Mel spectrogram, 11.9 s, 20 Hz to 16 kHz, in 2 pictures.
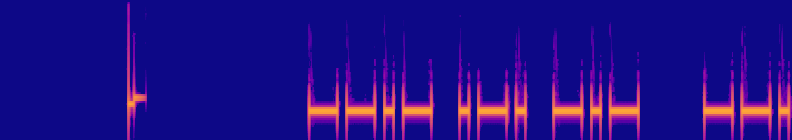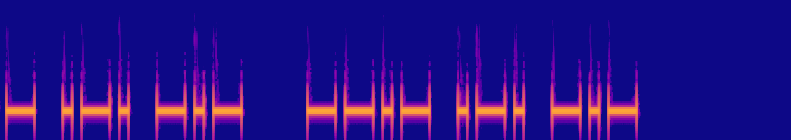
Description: Morse code, heard as a keyed tone, about 17 wpm, 700 Hz. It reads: QRK QRK QRK
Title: Q-Codes Repeated 3x 17wpm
